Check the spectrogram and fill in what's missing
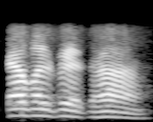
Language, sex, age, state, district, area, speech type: Hindi, male, 60+, Uttar Pradesh, Ayodhya, rural, conversation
